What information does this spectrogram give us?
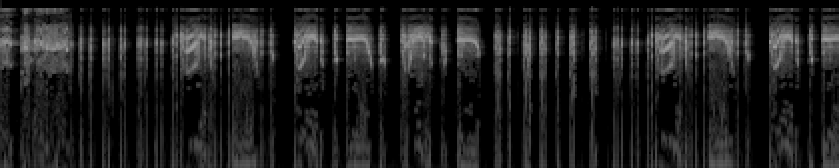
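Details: High swiftlet twittering with repeated rising-falling buzzy phrases, interspersed with rapid clicking chips, in uneven bursts of about two per second.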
